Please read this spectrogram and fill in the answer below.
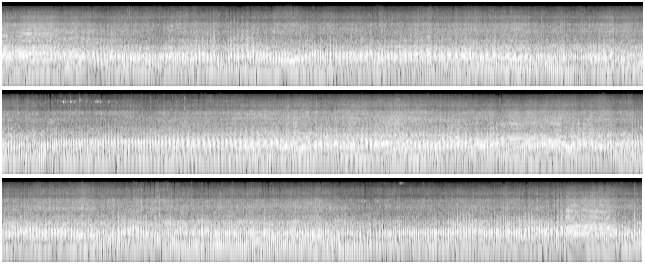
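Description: Race ATV engine running hard under throttle, its revs rising and falling again and again as the quad is ridden over a rough cross-country course.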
